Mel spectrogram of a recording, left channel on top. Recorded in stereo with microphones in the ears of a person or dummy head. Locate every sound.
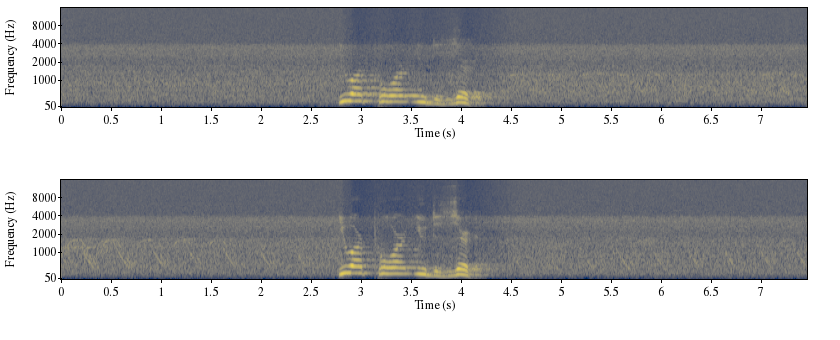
2.8 s a man speaking: 60° right (ahead or behind), 1.1 m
